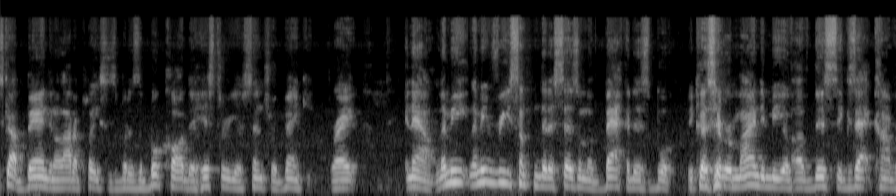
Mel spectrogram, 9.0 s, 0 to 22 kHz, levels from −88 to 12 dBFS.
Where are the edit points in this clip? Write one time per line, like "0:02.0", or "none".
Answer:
0:03.2
0:06.8
0:07.9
